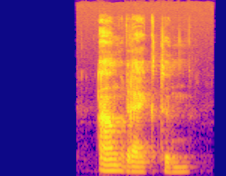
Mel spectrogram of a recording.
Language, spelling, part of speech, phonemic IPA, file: Dutch, aanreikten, verb, /ˈanrɛiktə(n)/, Nl-aanreikten.ogg
- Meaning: inflection of aanreiken: 1. plural dependent-clause past indicative 2. plural dependent-clause past subjunctive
